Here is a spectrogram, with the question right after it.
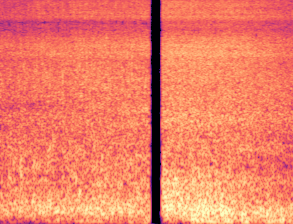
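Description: Ocean waves surge and crash steadily on a beach in Adelaide, a dense continuous roar of surf close by, broken by one very brief gap of silence midway.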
